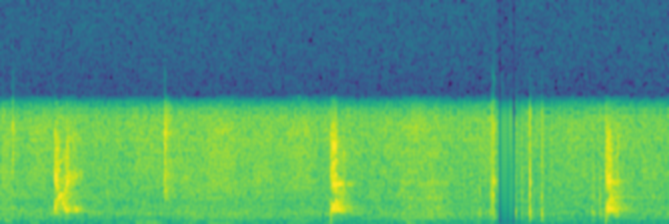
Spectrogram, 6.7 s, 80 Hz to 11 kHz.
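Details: Dog with hiccups: three short, abrupt gulping hics at a steady pace of about 20 a minute, with faint clicks between, in a quiet room.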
